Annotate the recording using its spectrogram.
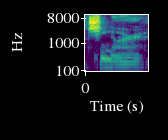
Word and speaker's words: Cynar: And then add 1/2 ounce I think it's Chinar is how you pronounce it. That's an artichoke based liqueur, which I have on hand. And that's it also. Cynar. And I think I used to call it like Cynar, but I heard someone refer to it as Chinar.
